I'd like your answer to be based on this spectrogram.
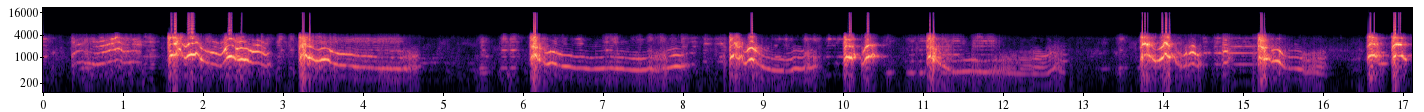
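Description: A dog yowls and howls in a string of wavering, drawn-out cries with short pauses between, loud and close, sounding almost like singing along.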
